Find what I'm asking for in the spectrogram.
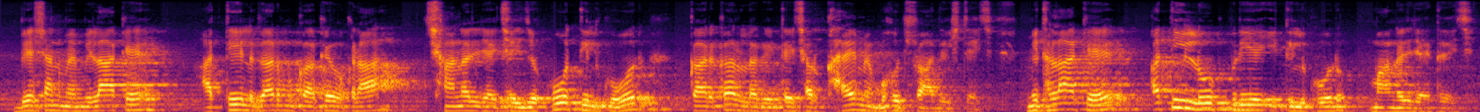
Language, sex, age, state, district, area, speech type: Maithili, male, 60+, Bihar, Madhubani, rural, spontaneous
